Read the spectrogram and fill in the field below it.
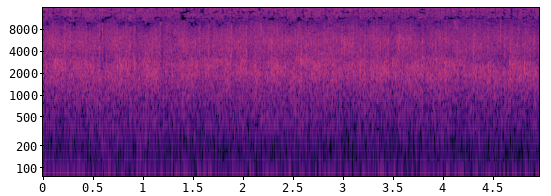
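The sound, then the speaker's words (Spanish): A crowd at a religious sermon claps for God steadily and continuously for several seconds, a dense, even wash of many hands applauding together with no voices standing out. “Dele palmas al Dios de la gloria.”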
